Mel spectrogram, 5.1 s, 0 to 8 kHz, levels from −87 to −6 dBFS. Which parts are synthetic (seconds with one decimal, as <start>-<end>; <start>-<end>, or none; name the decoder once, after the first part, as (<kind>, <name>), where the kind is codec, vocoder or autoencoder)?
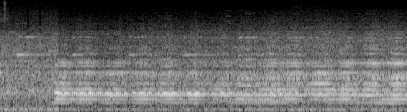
none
